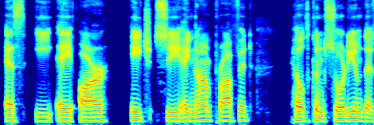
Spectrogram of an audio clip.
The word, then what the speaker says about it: SEARHC: There's also Southeast Alaska Regional Healthcare Consortium, or it's almost spelled search, but it's spelled search with the H and C fucking backwards. SEARHC, a nonprofit health consortium that serves the residents of Southeast Alaska.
